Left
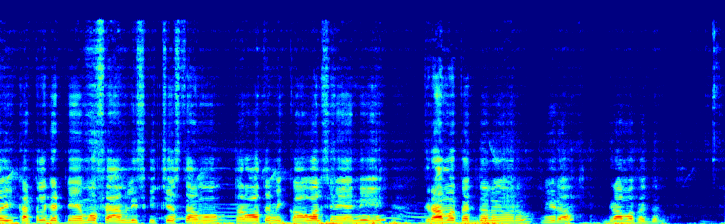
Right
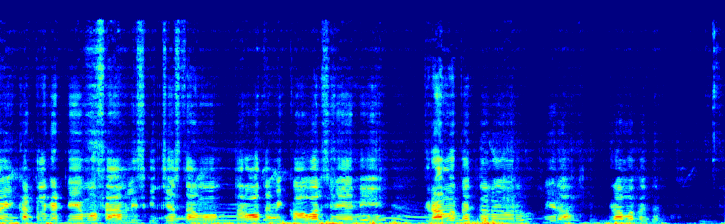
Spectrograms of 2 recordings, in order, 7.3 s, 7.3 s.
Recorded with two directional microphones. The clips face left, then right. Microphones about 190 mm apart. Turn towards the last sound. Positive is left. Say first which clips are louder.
# left 6 dB
turn(degrees=60)  # may be behind; listen again after turning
